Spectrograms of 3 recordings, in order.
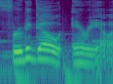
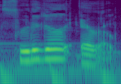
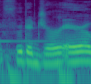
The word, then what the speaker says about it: Frutiger Aero: think some people say through the juror arrow as well but when i looked it up the european pronunciation which is where the word originated is with a ger not jur so i just went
